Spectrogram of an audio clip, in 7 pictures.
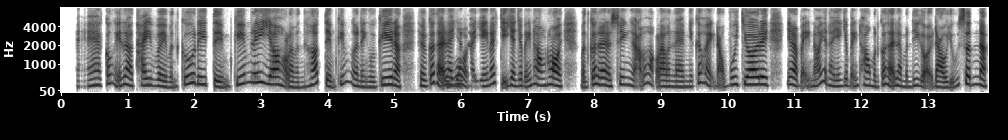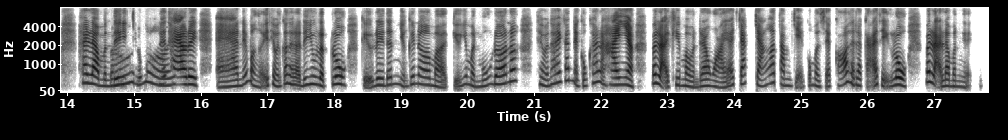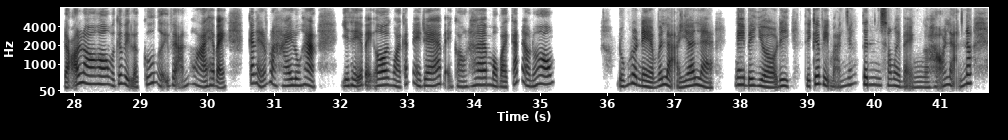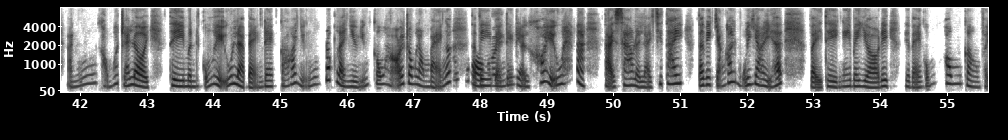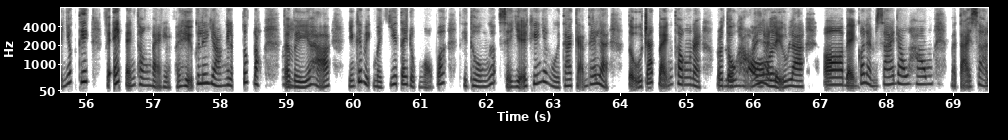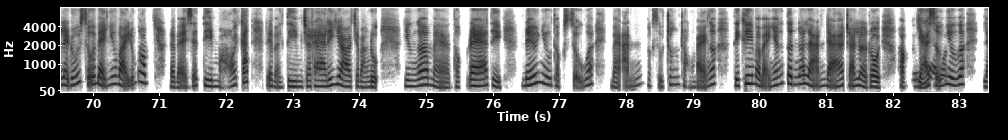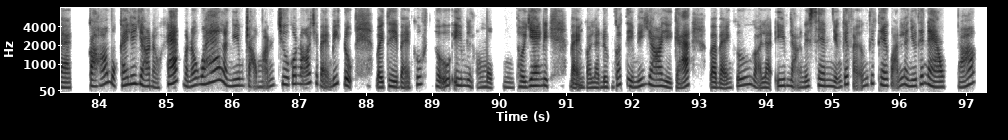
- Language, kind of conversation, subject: Vietnamese, advice, Bạn đang cảm thấy thế nào sau một cuộc chia tay đột ngột mà bạn chưa kịp chuẩn bị?
- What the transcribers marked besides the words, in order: other background noise; tapping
